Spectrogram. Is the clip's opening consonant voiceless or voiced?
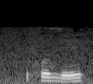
voiceless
